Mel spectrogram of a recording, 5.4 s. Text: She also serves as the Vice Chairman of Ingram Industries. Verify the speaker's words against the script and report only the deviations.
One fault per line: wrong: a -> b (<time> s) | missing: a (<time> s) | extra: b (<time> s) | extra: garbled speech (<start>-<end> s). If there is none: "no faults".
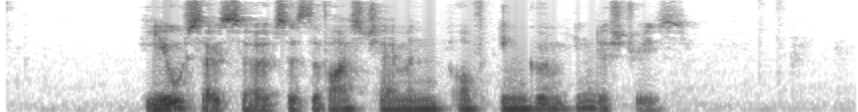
wrong: She -> He (0.9 s)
